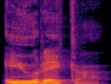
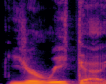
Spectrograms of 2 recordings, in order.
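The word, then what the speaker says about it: εὕρηκα: one that's screwed up this is the word aurea aurea notice I didn't say Eureka here so this comes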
